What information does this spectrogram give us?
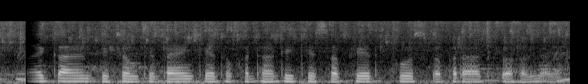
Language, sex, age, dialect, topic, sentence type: Bhojpuri, male, 18-24, Southern / Standard, banking, statement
